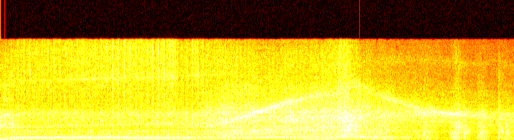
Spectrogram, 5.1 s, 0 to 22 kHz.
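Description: Twin-turbo C8 Corvette's V8 at full throttle on a chassis dyno during a boosted pull, with a high whine climbing steadily. About three and a half seconds in the throttle closes and the whine falls away as the engine and rollers wind down.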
